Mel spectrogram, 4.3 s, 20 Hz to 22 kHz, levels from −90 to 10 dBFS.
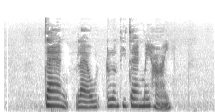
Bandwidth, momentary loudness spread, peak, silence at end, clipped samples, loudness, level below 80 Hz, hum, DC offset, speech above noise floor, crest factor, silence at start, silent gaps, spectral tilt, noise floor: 11.5 kHz; 10 LU; -6 dBFS; 0.9 s; under 0.1%; -26 LUFS; -72 dBFS; none; under 0.1%; 34 dB; 20 dB; 0.9 s; none; -4 dB/octave; -59 dBFS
